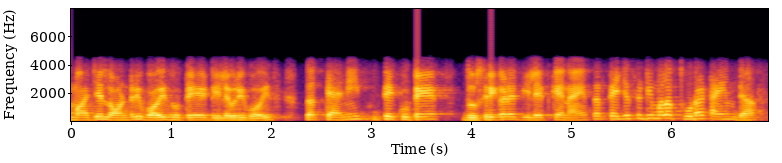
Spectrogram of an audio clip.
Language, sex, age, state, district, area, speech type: Marathi, male, 30-45, Maharashtra, Raigad, rural, conversation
